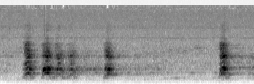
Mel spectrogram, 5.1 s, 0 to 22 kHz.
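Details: Two dogs, Rex and his companion, running around at night on Sep 21, 2018, in Pyrga; sharp harmonic barks in a quick cluster of three to four, then single barks about two seconds apart, over a quiet background.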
